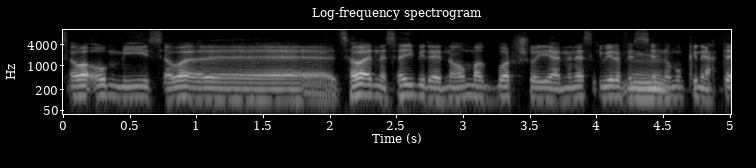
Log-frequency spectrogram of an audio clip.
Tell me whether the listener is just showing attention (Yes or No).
Yes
